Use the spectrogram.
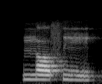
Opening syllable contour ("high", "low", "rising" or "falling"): low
